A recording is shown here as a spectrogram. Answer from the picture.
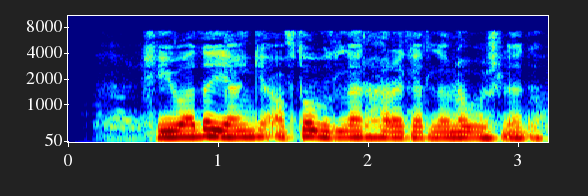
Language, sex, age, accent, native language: Uzbek, male, 18-24, Buxoro, Uzbek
